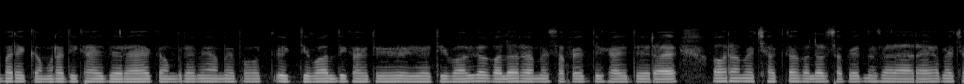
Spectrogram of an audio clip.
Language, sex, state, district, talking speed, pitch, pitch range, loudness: Hindi, male, Maharashtra, Solapur, 230 wpm, 135 Hz, 130-135 Hz, -29 LUFS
